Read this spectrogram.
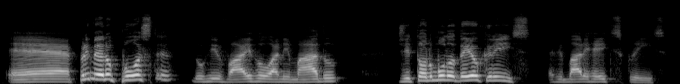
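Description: A man's voice: medium pitch, very animated, normal speed. A man with a Brazilian Portuguese accent hosting his channel, reading entertainment news aloud and commenting casually with frequent fillers. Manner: casual, many fillers, reads articles aloud then comments. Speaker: channel host.

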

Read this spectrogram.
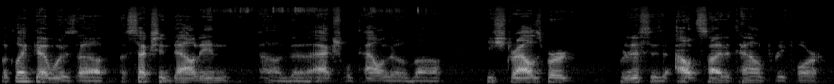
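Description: A middle-aged man giving casual, excited commentary while fishing outdoors by a creek, recorded on a head-mounted action camera. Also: low-pitched, vocal fry, husky. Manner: excited exclamations, folksy talk. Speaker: fishing vlogger. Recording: outdoor action camera with loud water noise. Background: rushing water noise.

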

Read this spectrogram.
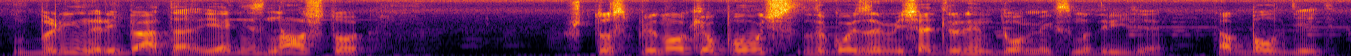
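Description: Chatty guy doing a casual gameplay video for kids, animated pitch, music behind him. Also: moderate pace. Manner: chatty, addresses viewers often. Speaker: gaming video host. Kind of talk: casual gameplay commentary for children.

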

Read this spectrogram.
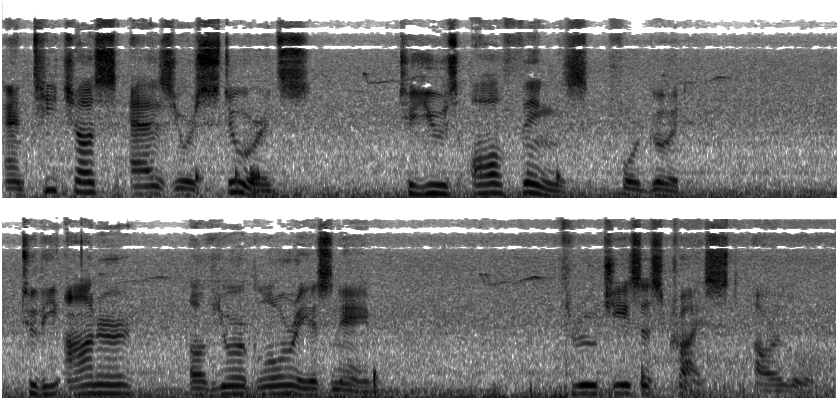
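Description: A man's voice: a little high, lively intonation, slow, pauses often. American bishop in his sixties, noisy outdoor recording. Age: 60s. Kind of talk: scripted pastoral announcement to camera. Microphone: lapel mic. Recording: clear outdoor traffic and ambient noise.

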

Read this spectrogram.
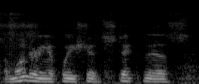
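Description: A man's voice: medium pitch, fairly even intonation, normal speed. A man showing someone around his rural home, talking bluntly and swearing casually. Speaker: homeowner. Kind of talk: casual chat. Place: outdoors at a rural homestead, then in a cluttered kitchen. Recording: clear background noise.

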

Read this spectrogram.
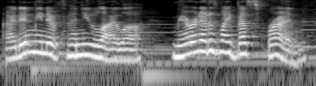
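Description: A woman's voice: a little high, animated, brisk, darkish tone, faint music behind, close to an everyday voice. A woman voicing an eager, loyal teenage best friend in a fan comic dub. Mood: apologetic.

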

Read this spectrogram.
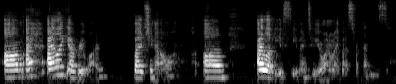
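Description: A woman's voice: fairly high pitch, steady tone, moderate pace, fairly bright tone, rough recording. A teenage girl chatting casually on her webcam at home, reading out viewer questions with a giggly, teasing manner. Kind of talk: casual chat. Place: home room with bright window. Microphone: built-in webcam mic.

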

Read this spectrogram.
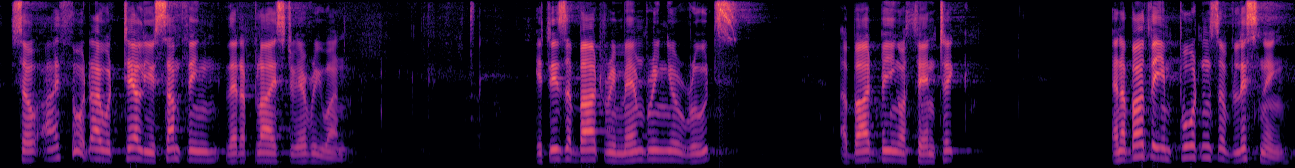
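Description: A middle-aged man from Fiji giving a formal, prepared graduation address in measured, deliberate phrases with pauses, at a podium microphone in a large auditorium. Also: on the high side, a bit bright. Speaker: graduation guest speaker, lawyer. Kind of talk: prepared formal ceremony address, read from notes. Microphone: gooseneck podium microphone. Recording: long hall reverb.

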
